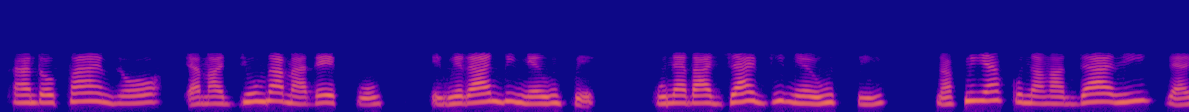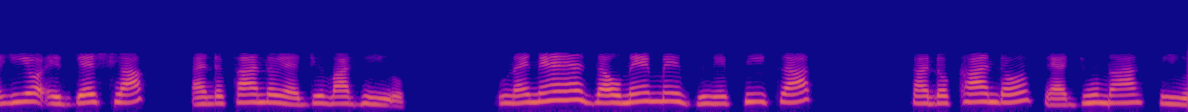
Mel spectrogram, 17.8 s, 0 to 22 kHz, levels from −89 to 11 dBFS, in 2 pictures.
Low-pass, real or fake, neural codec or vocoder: 3.6 kHz; fake; codec, 16 kHz, 0.5 kbps, FunCodec, trained on LibriTTS, 25 frames a second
